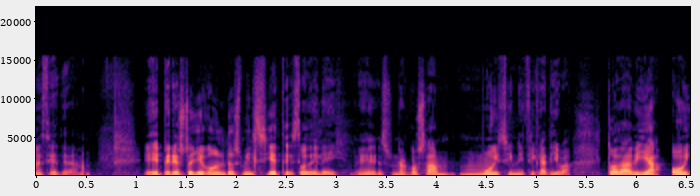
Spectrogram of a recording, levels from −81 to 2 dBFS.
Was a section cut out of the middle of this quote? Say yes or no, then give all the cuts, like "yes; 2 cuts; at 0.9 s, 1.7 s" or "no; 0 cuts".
yes; 1 cut; at 2.6 s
